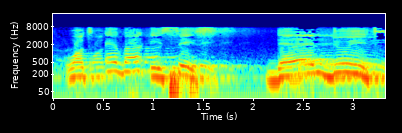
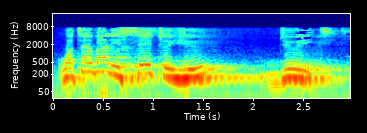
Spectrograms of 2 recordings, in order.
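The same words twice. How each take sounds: First: Preacher driving home "then do it"; emphasis on whatever and do. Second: "Whatever" rising and stressed, a touch louder; preacher stressing "Whatever"; emphasis on whatever. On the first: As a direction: press "Whatever" and drag "then do it" out firmly. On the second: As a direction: lean on "Whatever" with a lifting tune. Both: Shown as a demonstration. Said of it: "I want to put emphasis on that word".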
